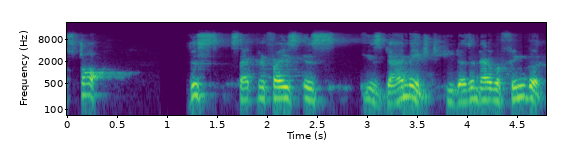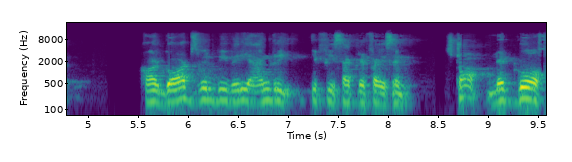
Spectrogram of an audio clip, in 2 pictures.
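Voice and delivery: ordinary talk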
